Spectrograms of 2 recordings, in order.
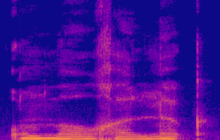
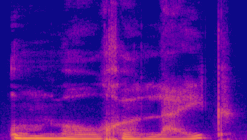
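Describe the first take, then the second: First: The last syllable is a short, reduced 'luk'. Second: The last syllable rhymes with English 'like'. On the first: The speaker calls it right. "but onmogelijk, luk, not like" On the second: The speaker calls it wrong. "So it's not onmogelijk"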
